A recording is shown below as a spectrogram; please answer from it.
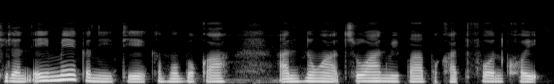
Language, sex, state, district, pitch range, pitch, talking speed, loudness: Mizo, female, Mizoram, Aizawl, 130-145 Hz, 135 Hz, 185 wpm, -14 LUFS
